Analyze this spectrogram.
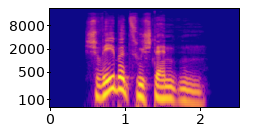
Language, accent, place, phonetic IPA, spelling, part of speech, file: German, Germany, Berlin, [ˈʃveːbəˌt͡suːʃtɛndn̩], Schwebezuständen, noun, De-Schwebezuständen.ogg
- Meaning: dative plural of Schwebezustand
